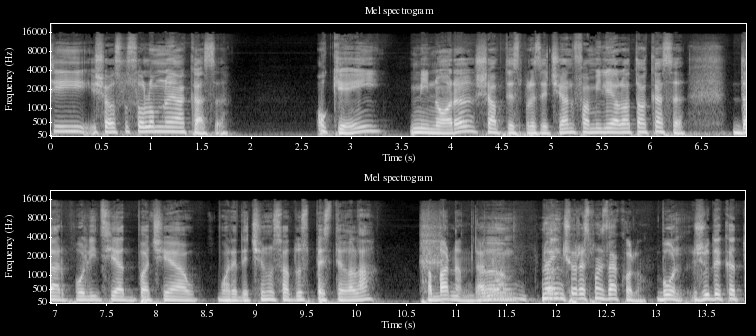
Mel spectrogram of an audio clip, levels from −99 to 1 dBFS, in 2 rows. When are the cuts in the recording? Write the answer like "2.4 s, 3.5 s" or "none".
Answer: 10.6 s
